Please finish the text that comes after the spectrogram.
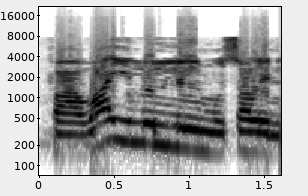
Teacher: Itu namanya idgham bila guna yang memasukkan tanpa mendengung.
